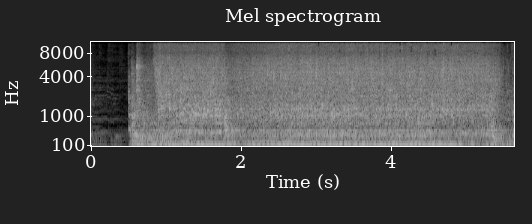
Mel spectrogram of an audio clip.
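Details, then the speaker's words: Whirlpool LSC8244DQ0 top-load washer that would not drain or spin, lid switch (285671) held together by hand: steady motor hum under rushing water as it pumps out and spins evenly; lid switch breaking apart, needs replacement. "obviously it functions when I hold it all together basically the lid switch itself is breaking"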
